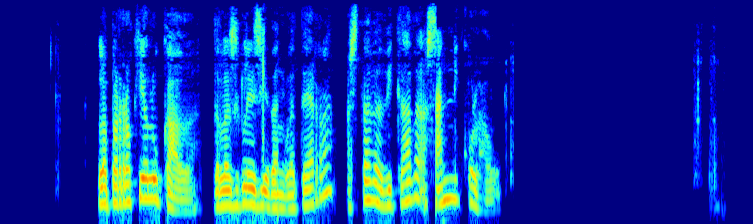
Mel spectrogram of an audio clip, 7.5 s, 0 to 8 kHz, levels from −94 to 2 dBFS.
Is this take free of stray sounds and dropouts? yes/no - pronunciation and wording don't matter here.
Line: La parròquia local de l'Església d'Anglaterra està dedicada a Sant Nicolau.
yes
